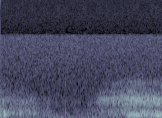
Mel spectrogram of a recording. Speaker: in large Airways as seen in bronchitis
